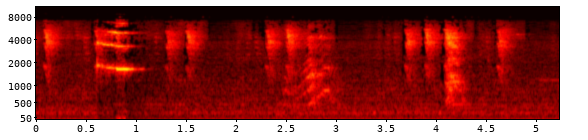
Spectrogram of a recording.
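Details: Pet Solomon Islands Eclectus parrot sounding like a red-lored amazon: a loud squawk with a thin whistled overtone, then groups of rapid raspy chatter notes, recorded indoors.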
